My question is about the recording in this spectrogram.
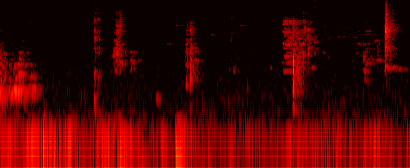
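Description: Near silence, with a few faint, scattered clicks and rustles.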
